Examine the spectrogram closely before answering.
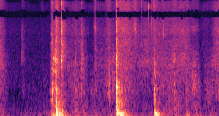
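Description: Stiff cardboard pages of a book are turned and thump softly.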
